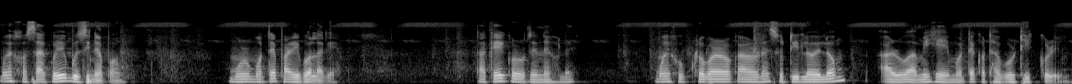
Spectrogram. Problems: background sounds at intervals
